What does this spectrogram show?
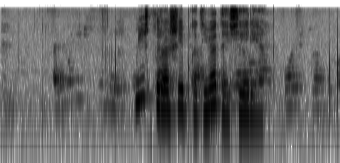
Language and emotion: Russian, sad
